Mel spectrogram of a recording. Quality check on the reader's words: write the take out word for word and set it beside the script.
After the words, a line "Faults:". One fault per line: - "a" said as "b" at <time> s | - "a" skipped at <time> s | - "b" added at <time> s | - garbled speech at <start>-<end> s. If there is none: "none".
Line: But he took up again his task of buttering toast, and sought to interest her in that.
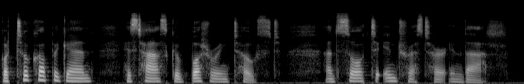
But took up again his task of buttering toast, and sought to interest her in that.
Faults:
- "he" skipped at 0.2 s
